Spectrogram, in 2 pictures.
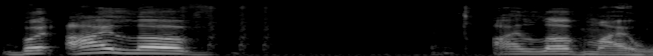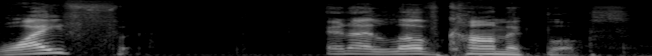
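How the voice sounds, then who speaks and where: A man in his fifties chatting on a live comics stream. He talks at an unhurried pace in a slightly high voice, rambling and circling back over his own phrases as he reads comments aloud. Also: expressive, a bit bright. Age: 50s. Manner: rambling, repeats phrases, slow and easygoing. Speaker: comics livestream host. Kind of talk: casual chat reading live comments.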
